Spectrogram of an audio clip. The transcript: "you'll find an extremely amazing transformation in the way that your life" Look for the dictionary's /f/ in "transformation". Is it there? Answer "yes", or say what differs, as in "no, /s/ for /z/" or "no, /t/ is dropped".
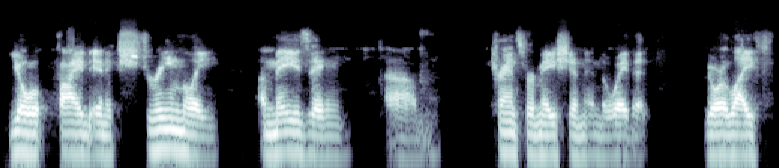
yes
